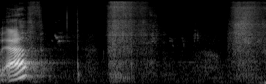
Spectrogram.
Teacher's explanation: your mouth it's like wind coming out of your mouth so there's not really any sound it's just the sound of wind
